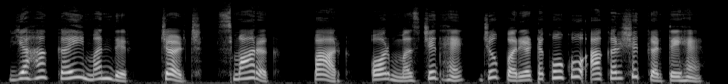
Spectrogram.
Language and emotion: Hindi, neutral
